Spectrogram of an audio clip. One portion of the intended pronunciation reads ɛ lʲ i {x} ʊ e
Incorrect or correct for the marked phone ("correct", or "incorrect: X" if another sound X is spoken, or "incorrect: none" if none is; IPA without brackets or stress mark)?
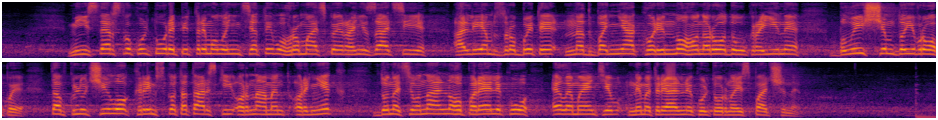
incorrect: k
